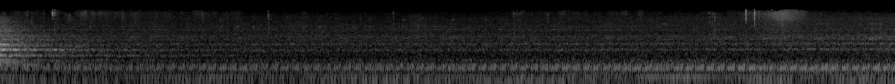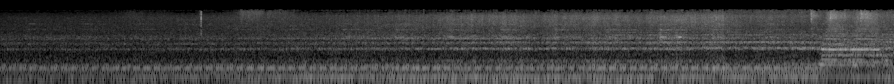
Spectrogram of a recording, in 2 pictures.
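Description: Approaching diesel train locomotive, its engine rumble growing steadily louder as it nears. The train horn cuts off just at the start and sounds again near the end.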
